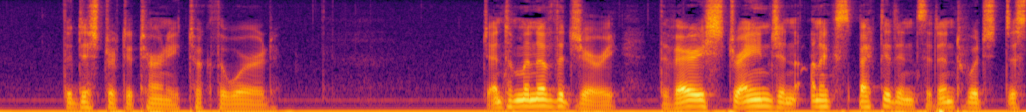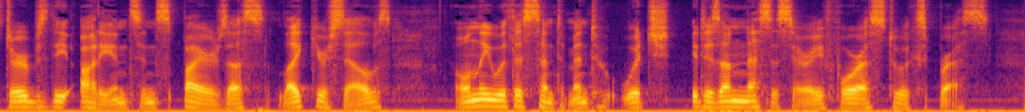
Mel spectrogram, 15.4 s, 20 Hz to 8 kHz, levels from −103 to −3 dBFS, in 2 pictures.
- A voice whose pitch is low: Yes, low, 105 Hz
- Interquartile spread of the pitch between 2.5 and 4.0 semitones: No, average, 4.6 semitones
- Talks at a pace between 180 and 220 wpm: No, average, 140 wpm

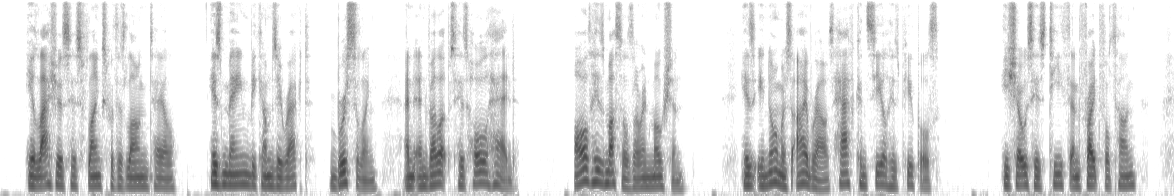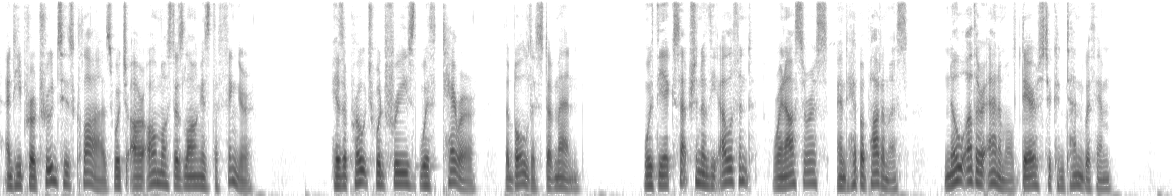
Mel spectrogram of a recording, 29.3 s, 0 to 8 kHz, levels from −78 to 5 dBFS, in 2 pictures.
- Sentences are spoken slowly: No, average, 165 wpm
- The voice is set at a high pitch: No, low, 105 Hz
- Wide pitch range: No, average, 3.8 semitones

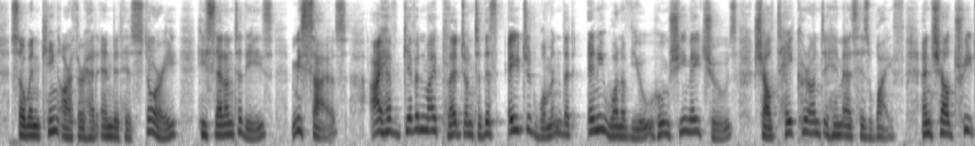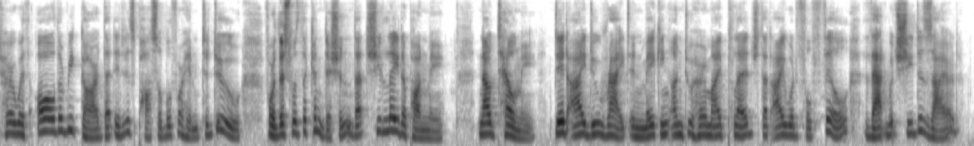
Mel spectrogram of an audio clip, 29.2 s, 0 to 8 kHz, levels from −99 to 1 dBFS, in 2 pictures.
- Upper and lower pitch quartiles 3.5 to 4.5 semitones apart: No, average, 5.1 semitones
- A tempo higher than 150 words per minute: Yes, average, 180 wpm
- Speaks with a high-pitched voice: No, medium, 155 Hz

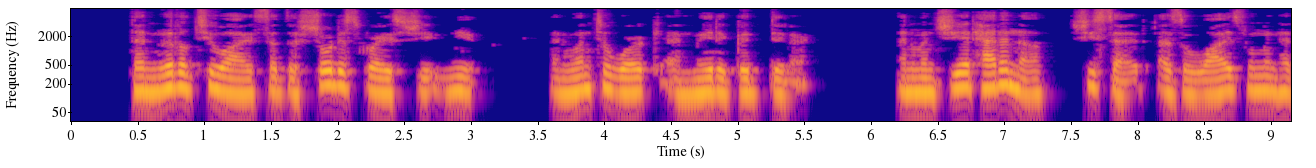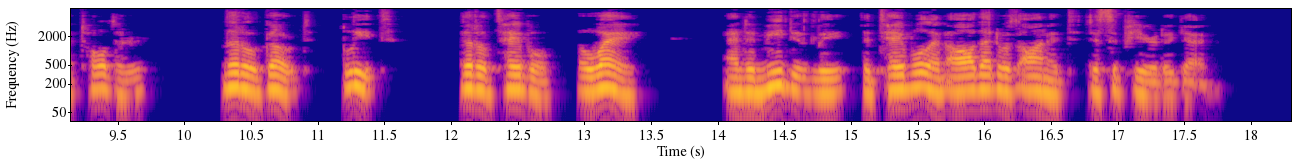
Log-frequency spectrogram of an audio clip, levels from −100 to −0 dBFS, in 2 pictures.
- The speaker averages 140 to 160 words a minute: No, average, 170 wpm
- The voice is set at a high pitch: No, medium, 140 Hz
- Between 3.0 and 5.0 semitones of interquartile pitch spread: Yes, average, 3.5 semitones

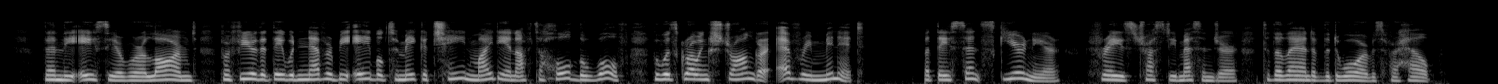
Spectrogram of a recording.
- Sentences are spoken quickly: No, average, 175 wpm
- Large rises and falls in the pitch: No, average, 3.3 semitones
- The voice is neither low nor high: No, high, 210 Hz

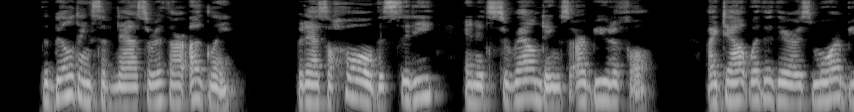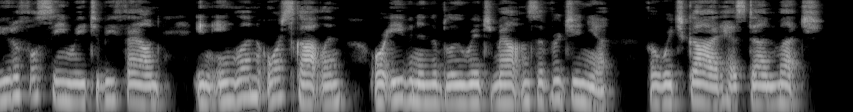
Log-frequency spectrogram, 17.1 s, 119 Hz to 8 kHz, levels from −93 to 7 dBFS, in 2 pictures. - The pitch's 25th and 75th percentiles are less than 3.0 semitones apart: Yes, narrow, 2.4 semitones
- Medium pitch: Yes, medium, 175 Hz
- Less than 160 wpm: No, average, 170 wpm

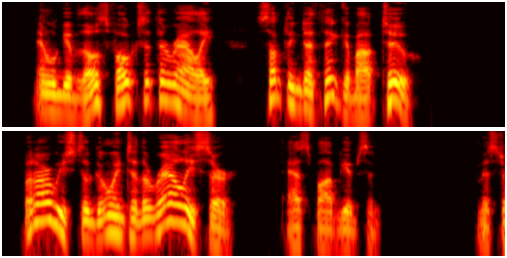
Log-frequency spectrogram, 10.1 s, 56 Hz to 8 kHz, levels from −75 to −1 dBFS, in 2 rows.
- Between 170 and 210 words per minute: No, average, 160 wpm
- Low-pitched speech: Yes, low, 125 Hz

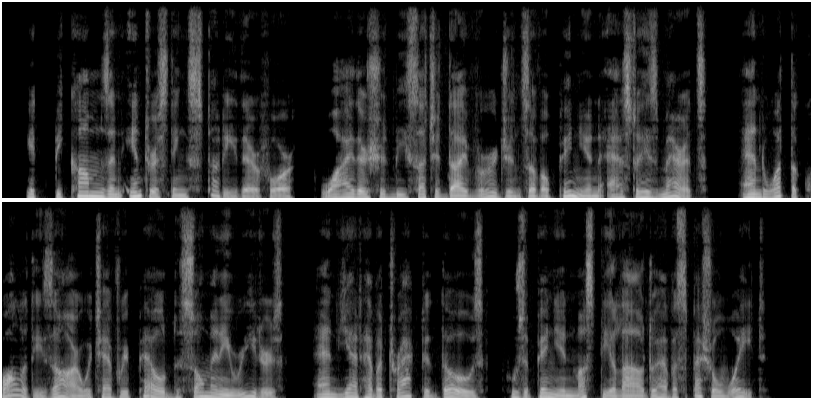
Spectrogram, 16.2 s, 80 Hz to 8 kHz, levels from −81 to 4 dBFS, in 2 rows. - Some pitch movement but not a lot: No, wide, 6.0 semitones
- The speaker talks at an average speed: Yes, average, 165 wpm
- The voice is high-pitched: No, low, 120 Hz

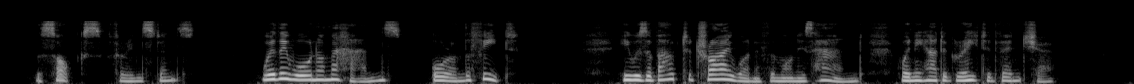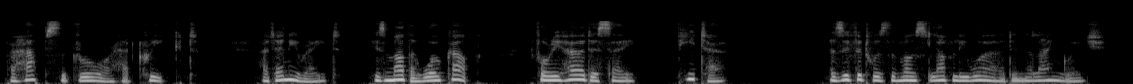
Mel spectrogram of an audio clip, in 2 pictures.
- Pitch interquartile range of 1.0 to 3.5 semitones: No, average, 4.2 semitones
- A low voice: No, medium, 180 Hz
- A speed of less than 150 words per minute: No, average, 160 wpm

